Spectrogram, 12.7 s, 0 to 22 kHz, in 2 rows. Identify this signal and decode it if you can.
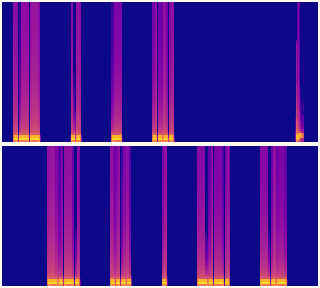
Morse code, heard as a keyed tone, about 22 wpm, spaced as for 10 wpm, 700 Hz. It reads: WITH CHECK
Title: 4x Character Spacing - Top 500 Words - 22wpm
